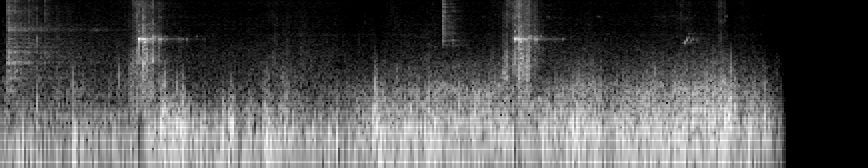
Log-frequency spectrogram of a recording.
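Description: Metal baseball bat hitting pitched balls twice, about four seconds apart, each contact a sharp crack with a short ringing ping, over wind on the microphone. The sound cuts off abruptly near the end.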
